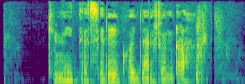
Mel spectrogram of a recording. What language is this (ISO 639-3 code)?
kln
